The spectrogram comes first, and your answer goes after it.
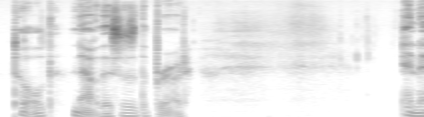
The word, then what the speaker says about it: The Broad: the street is the Broad and I was mispronouncing. I was calling it the broad but I was very quickly told no this is the broad and it's just an amazing amazing art gallery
